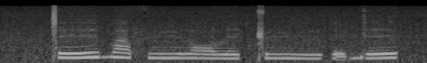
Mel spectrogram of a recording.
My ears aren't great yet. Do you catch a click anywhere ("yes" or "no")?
yes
